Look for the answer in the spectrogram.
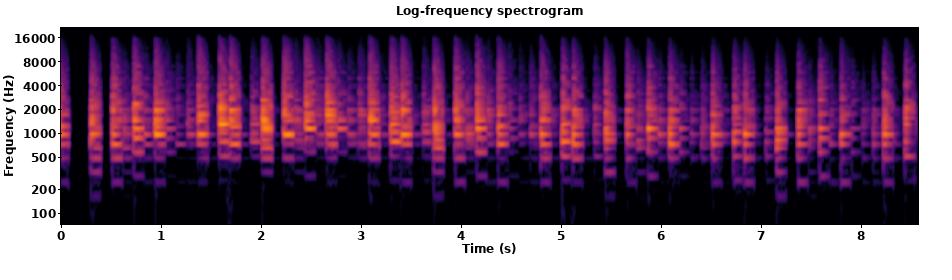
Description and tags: TR LOOP 0409
loop psy psy-trance psytrance trance goatrance goa-trance goa
goa, trance, goatrance, psy, psy-trance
